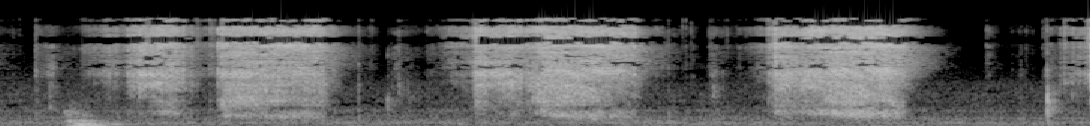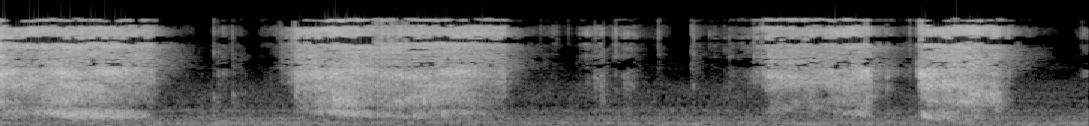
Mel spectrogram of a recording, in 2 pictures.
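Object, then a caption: Green floral foam strip. A utility knife blade scrapes and slices along the side of a long, solid, dry green floral foam strip held upright in the fingers. Repeated bright, hissing, gritty strokes come roughly every two seconds, each swelling and fading, with quiet gaps between them.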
